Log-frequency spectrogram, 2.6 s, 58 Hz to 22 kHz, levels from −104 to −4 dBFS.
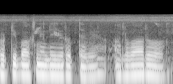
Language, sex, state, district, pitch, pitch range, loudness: Kannada, male, Karnataka, Koppal, 110 Hz, 105-115 Hz, -15 LUFS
